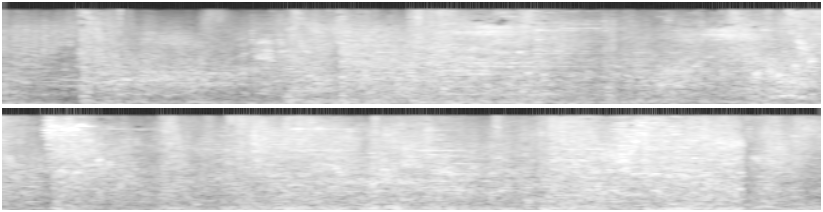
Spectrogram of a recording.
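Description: Magic spells whoosh and burst in a busy video game battle.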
